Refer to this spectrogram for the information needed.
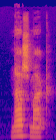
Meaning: aftertaste
- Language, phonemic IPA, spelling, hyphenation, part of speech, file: Dutch, /ˈnaː.smaːk/, nasmaak, na‧smaak, noun, Nl-nasmaak.ogg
